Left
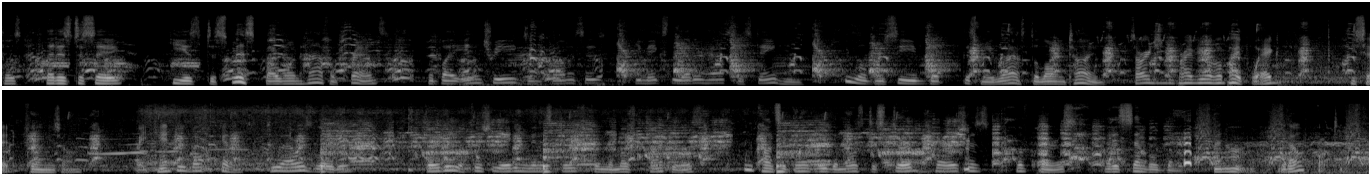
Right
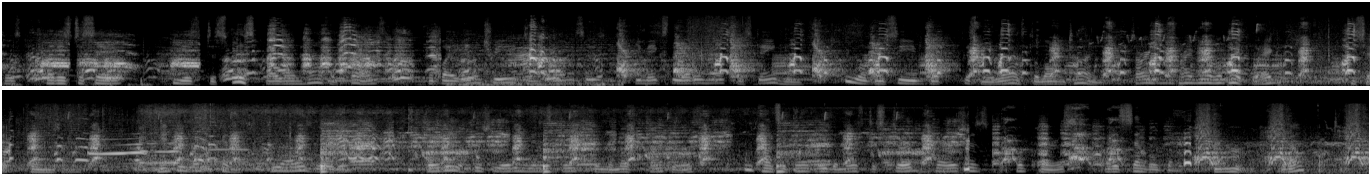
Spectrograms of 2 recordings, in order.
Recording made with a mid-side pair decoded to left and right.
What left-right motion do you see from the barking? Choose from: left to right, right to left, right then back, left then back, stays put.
stays put.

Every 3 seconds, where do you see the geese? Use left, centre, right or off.
right, right, right, right, right, right, centre, centre, centre.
